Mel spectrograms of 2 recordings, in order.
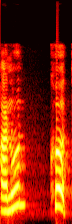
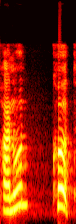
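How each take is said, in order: First: The words are read apart, second word unchanged. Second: The words are read apart, second word unchanged.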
